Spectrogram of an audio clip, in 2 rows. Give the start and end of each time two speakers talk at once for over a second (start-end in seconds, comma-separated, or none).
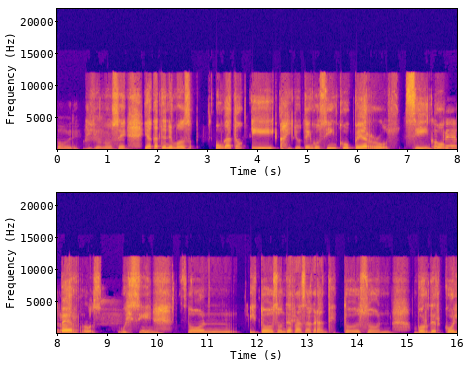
7.2-8.4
